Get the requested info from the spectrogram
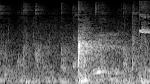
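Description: Table tennis ball clicking off bats and table in a doubles rally. About a second in comes the loudest sound, a short sudden voice burst.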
